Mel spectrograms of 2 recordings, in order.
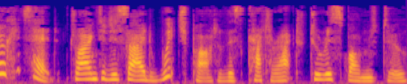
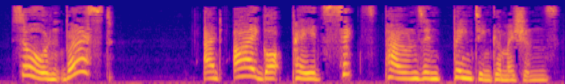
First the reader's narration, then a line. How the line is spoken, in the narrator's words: she concluded triumphantly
